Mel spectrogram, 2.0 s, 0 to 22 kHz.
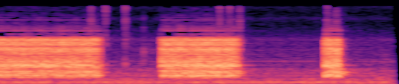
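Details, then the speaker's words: Rexing dashcam near ham radio on 146.550–147.900 MHz: harsh hissing buzz bursts cut in on the receiver as soon as the camera powers on, stopping around 147.9; interference from camera, not its power supply. "so again we'll fire it back up soon as we turn it on the interference kicks back in"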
